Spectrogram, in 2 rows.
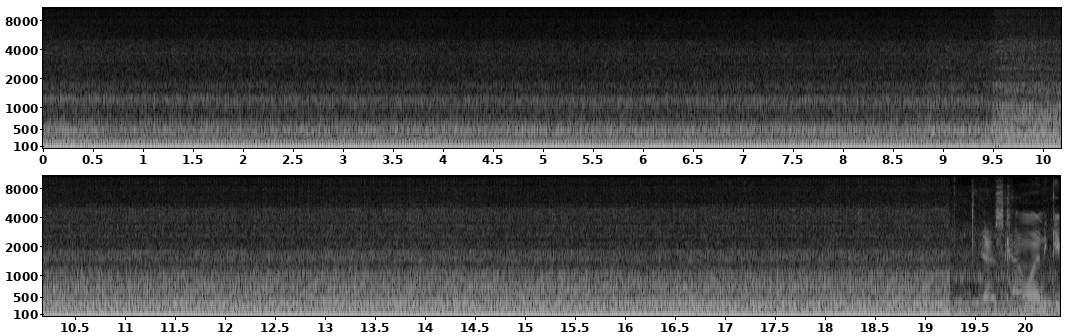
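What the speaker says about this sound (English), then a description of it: "To give you guys a little bit of exhaust tone." A Ford Mustang Shelby GT350's engine rumbles loudly and continuously at startup, its deep exhaust tone shifting once partway through, then cutting off abruptly at the end.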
